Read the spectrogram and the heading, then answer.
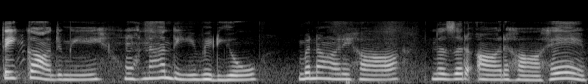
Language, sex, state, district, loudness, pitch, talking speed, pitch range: Punjabi, female, Punjab, Kapurthala, -17 LUFS, 240 Hz, 120 wpm, 225-260 Hz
